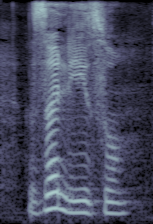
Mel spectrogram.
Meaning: iron
- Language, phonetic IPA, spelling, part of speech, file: Ukrainian, [zɐˈlʲizɔ], залізо, noun, Uk-залізо.ogg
